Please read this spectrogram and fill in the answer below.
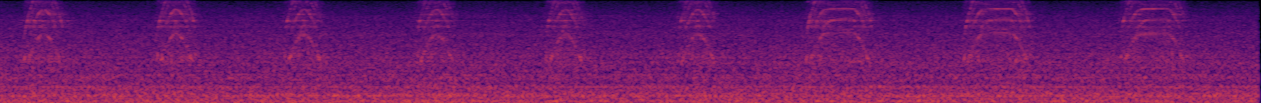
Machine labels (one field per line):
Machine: slide rail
